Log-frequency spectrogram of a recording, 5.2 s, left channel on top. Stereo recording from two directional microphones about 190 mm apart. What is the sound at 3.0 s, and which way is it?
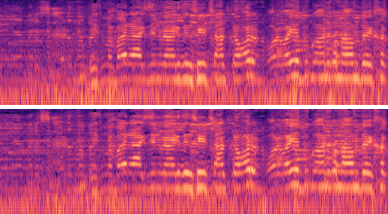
Speech, 5° right (ahead or behind).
